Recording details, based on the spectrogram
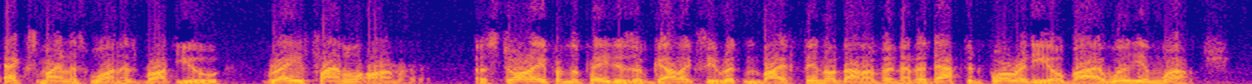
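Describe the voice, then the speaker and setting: Animated, husky American radio announcer man. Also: mid-range voice, brisk, few pauses, no echo, dull audio. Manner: emphatic, formal, polished delivery. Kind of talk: 1950s scripted announcing and commercial read. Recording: vintage radio broadcast.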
